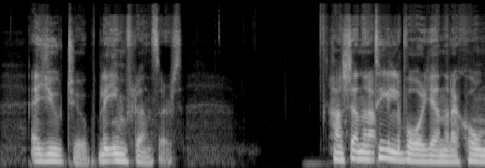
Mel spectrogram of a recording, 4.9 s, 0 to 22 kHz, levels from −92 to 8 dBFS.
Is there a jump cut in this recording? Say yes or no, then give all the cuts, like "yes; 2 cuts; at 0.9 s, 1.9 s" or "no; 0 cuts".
yes; 2 cuts; at 0.9 s, 3.7 s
